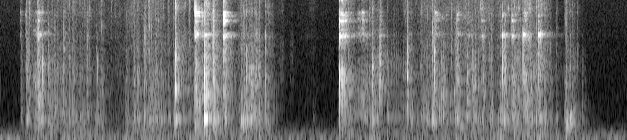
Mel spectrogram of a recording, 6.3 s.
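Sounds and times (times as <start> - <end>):
bottles and cans: 0.2 - 2.7, 3.4 - 5.8.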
